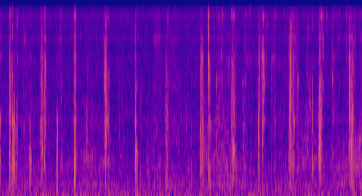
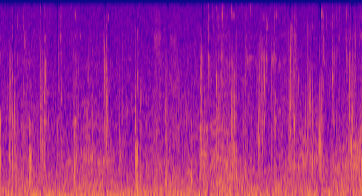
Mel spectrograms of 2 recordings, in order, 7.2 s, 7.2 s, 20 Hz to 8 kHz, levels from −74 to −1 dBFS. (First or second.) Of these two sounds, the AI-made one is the first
